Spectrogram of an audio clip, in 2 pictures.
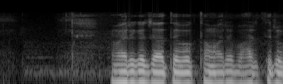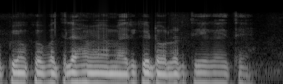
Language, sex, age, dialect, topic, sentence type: Hindi, male, 36-40, Marwari Dhudhari, banking, statement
